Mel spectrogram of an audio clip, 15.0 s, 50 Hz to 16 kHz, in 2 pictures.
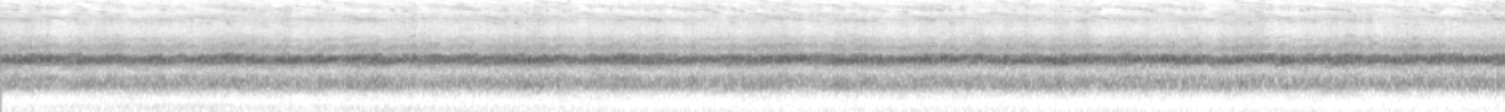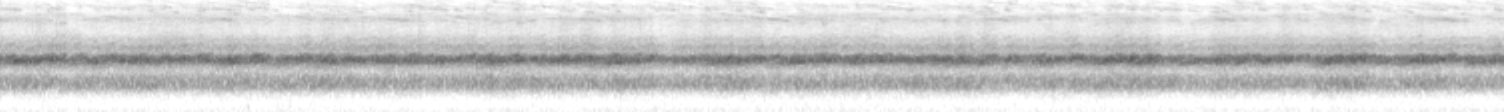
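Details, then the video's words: Frog chorus from a pond in a horse pasture, Zoom 6 recorder: continuous overlapping trills at two pitches, steady and dense, with faint low rustling in the first few seconds. "Frogs singing"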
